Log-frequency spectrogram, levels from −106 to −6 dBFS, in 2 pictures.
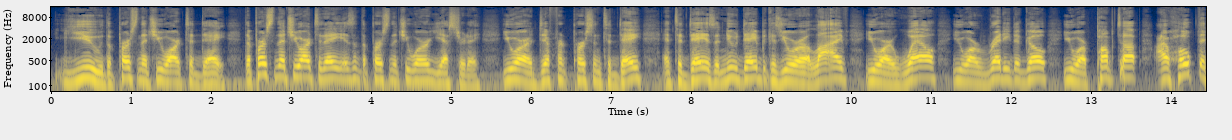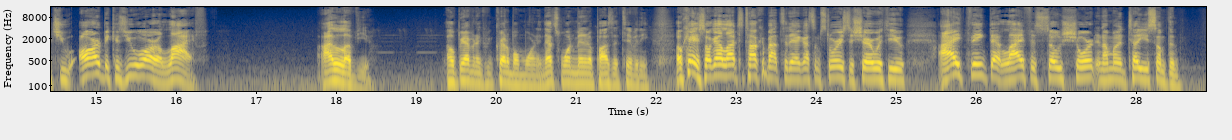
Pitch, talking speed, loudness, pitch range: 140 Hz, 215 wpm, -13 LUFS, 120-160 Hz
